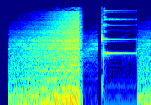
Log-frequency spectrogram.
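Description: Intro logo sound effects: a rising whoosh lasting about a second that cuts off suddenly, then a single bright ding that rings briefly and fades.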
